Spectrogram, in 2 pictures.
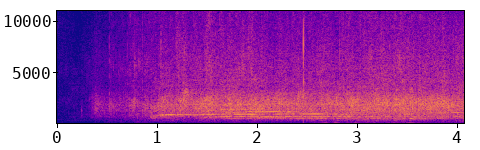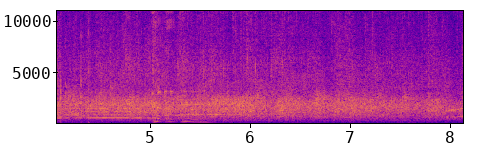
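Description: Audience applauding. It builds up over the first second, holds steady, then eases off slightly toward the end, with a few voices heard over it early on.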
